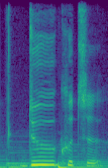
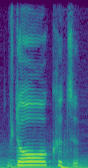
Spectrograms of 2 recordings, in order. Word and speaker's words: 洞窟: Do not pronounce this as dukutsu. It should be dokutsu because the O should always be pronounced as O.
